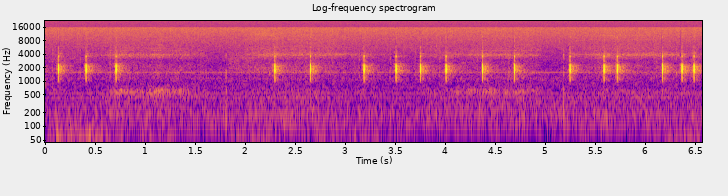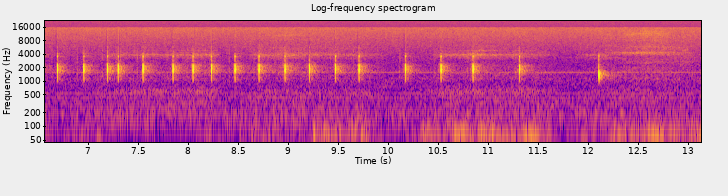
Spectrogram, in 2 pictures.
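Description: Near silence broken by faint, short clicks, several a second, coming in irregular runs throughout.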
